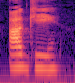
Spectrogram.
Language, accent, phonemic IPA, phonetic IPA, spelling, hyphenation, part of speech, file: Armenian, Eastern Armenian, /ɑˈɡi/, [ɑɡí], ագի, ա‧գի, noun, Hy-ագի.ogg
- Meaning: 1. tail 2. lap of women’s dress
